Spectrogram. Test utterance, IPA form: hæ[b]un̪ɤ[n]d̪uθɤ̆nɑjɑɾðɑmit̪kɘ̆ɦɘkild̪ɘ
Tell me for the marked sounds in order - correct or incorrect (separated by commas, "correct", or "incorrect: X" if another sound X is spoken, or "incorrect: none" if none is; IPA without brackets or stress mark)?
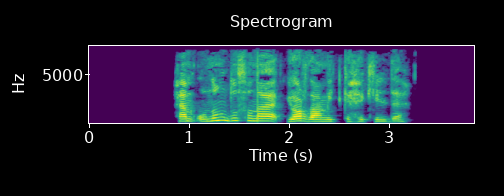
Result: incorrect: m, incorrect: ɴ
